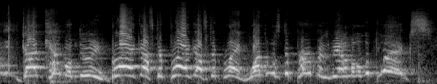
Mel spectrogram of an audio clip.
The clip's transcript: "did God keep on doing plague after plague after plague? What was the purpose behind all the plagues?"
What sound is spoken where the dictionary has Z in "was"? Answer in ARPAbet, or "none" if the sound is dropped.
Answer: Z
